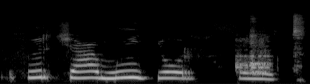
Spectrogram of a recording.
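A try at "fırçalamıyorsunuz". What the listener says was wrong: Молодец, только один слог пропустила. Фырчала мыёрсунус. Фырчаламак. мыёрсунус.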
